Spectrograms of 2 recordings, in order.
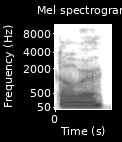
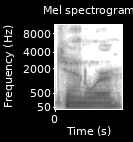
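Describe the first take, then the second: First: The vowel before the n is nasalized. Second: The n is a plain, full consonant. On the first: This is the name's proper pronunciation. The speaker calls it right. "it's cover. ... the N is nasal" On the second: This is how people around him usually say it. The speaker calls it wrong. "People call me Canwer"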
